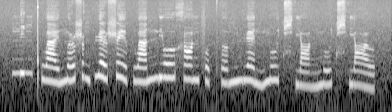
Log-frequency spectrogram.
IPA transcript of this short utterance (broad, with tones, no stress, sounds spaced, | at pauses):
n̪ i˥ ŋ pʰ w a˨˩ ɪ̯ n̪ ɤ˧˥ ʂ ɤ˧ ŋ p ɥ ɛ˥˧ ʂ e˥˩ ɪ̯ p w a˧˥ n n̪ j o˥ ʊ̯ x ɑ˥ ŋ f ɤ˨ pʰ ɤ˧˥ ŋ m ɥ ɛ˥˩ n n̪ u˥ t͡ɕʰ j ɑ˨˩ ŋ m u˧˥ t͡ɕʰ j ɑ˥˩ ʊ̯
